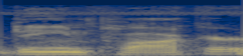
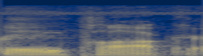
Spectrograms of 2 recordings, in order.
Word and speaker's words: Plocker: How's it pronounced? Dean Plocker. Dean Plocker.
